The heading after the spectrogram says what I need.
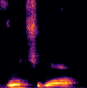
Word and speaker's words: Wrocław: Yeah, so the W is a V and the L, there's a L with a line through it. So it's like Wrocław. But yeah, that's exactly how you pronounce it.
